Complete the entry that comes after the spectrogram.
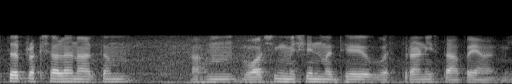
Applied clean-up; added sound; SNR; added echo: none; none; none; none.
